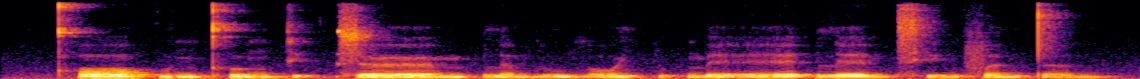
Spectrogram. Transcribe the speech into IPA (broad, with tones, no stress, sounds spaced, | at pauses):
kʰ ɔː˥ kʷ ɪ˥ ŋ kʰ ʊ˥ ŋ k ɪ˧ k̚ t͡s œː˥ m | l ɐ˨˩ m l o˨˩ w l ɔː˨ j p ʊ˨˥ k̚ m ɛː˨˥ | l ɛː˨ m t͡sʰ ɪ˨˧ ŋ f ɐ˨ n t̪ ɐ˨˩ n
